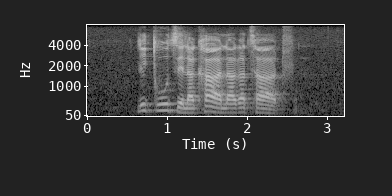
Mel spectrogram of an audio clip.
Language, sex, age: Swati, male, 25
